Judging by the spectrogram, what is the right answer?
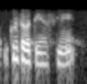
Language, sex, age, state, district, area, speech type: Sanskrit, female, 45-60, Telangana, Hyderabad, urban, conversation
